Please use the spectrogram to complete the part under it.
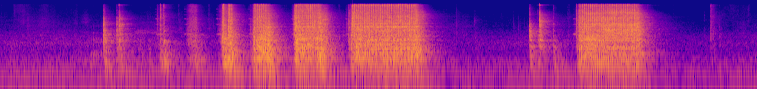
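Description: A cordless impact driver hammers on a bolt in short bursts.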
